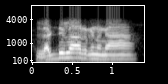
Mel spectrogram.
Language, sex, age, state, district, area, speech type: Tamil, male, 60+, Tamil Nadu, Ariyalur, rural, conversation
